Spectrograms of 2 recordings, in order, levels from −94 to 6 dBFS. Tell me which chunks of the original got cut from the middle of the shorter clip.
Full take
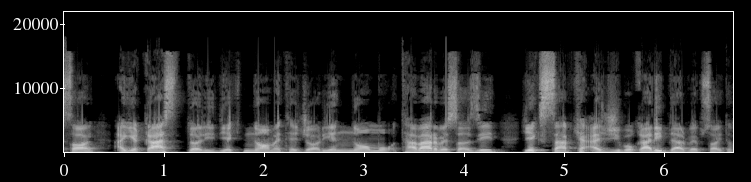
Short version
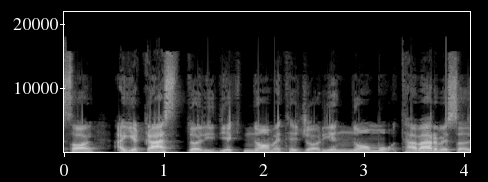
none

